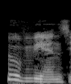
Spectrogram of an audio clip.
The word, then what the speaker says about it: Whovians: I was walking with a bunch of other Whovians, hoping to catch a glimpse. They were on break, on a shooting break when I got there. – Is that what Doctor Who fans are called? – Whovians, yeah. – Whovians? – Whovians. – Whovians, and it's spelled Who. – V-I-A-N-S.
